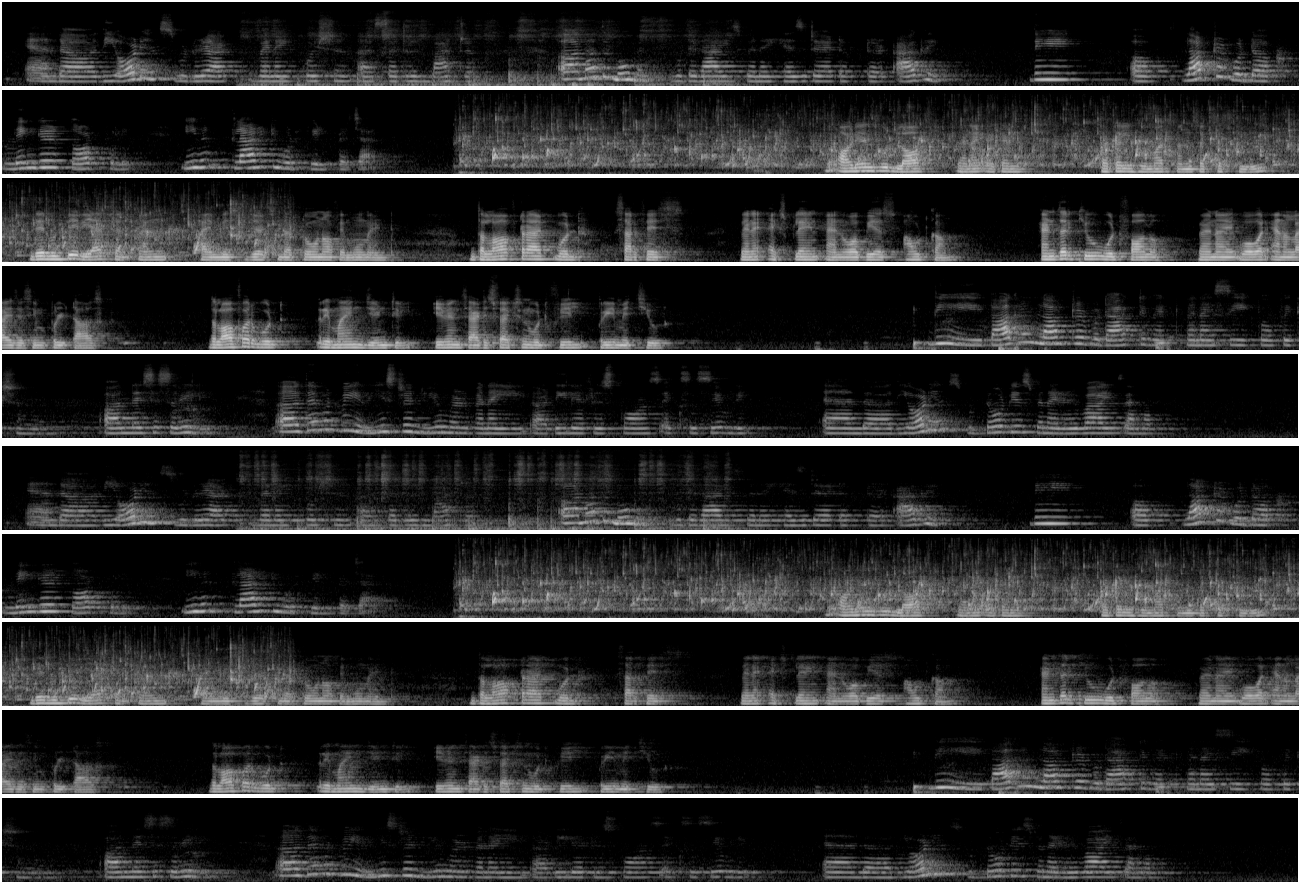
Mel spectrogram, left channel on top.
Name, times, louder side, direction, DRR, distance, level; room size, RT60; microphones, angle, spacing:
voice 1, 0.2-4.8 5.3-9.4 10.3-10.8 11.3-14.3 14.8-16.7 48.0-59.4 60.1-63.4, left 2 dB, 45° left, 1.4 m, -31 dB
Writing, 2.3-7.3, right 2 dB, 85° right, 2.5 m, -41 dB
sound 1, 17.5-28.9, right 1 dB, 5° right, 1.0 m, -30 dB
voice 2, 21.0-23.3 23.9-25.7 26.2-29.9 30.2-32.7 33.3-35.6 36.3-37.7 37.9-39.9 41.0-41.8 42.1-45.6 50.4-50.6, left 5 dB, 80° left, 0.4 m, -23 dB
20.0 x 17.0 x 2.7 m
head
